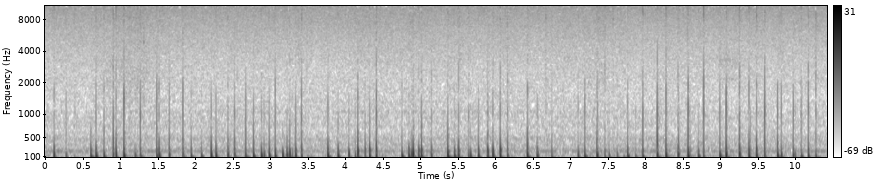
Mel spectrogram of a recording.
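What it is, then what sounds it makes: Cork board. A thin, solid, round cork board about the size of a plate is held near the mic and scratched and tapped with long nails. A rapid, continuous run of short, dull, low thuds with almost no ring sits over a faint steady low hum.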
